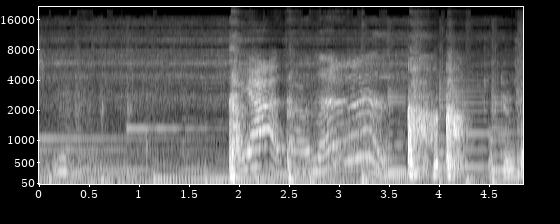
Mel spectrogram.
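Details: Young girls, ill with a cold that would not go away, had a barking cough all night before a clinic visit; a child gives a few harsh, hoarse cough bursts, typical of an irritated upper airway.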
